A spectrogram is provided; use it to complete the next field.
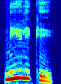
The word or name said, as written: ನಾಳಿಗೆ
